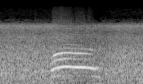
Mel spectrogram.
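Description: Heavy monsoon rain pours down in a steady, loud, wide wash of noise, with a brief thin whistling tone rising over it midway.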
